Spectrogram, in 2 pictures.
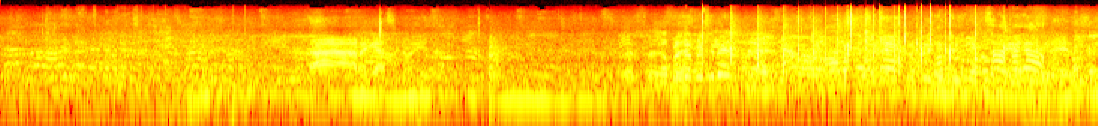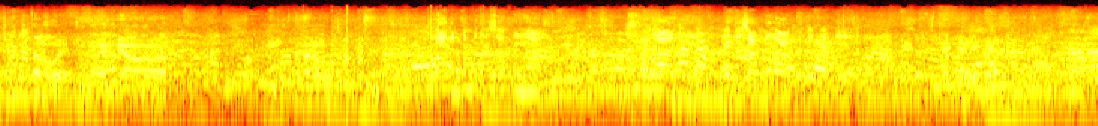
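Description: A man talks close by amid the crowd.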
